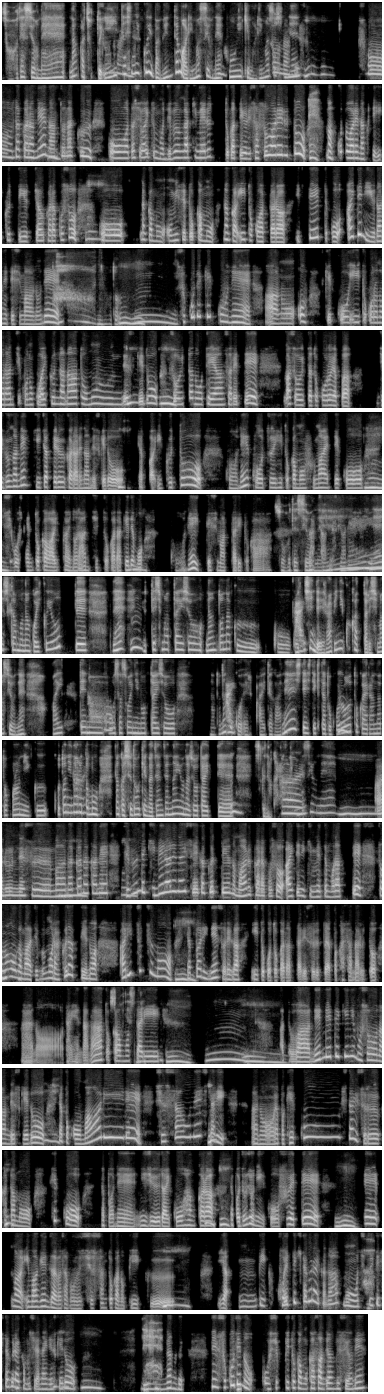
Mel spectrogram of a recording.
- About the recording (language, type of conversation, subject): Japanese, advice, ギフトや誘いを断れず無駄に出費が増える
- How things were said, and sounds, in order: tapping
